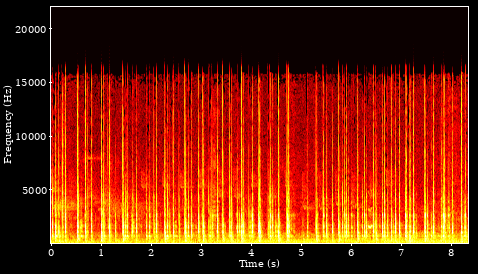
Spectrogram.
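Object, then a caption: Plastic car tail light lens. Very long red acrylic nails on both hands tap and scratch the red and clear plastic tail light lens of a silver car, a large, hollow, rigid housing. Rapid, dry plastic clicks with a hollow ring near 1 kHz and bright edges keep coming in quick irregular bursts. Soft scratching fills the short gaps between them.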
